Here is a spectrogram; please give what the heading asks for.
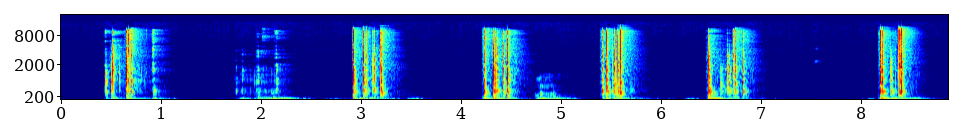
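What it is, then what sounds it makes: Cardboard box tapped with fingernails. Long fingernails of both hands tap rapidly on the flat top of a printed cardboard candolier box lying flat on a wooden table. Seven separate bursts of quick tapping are heard, with quiet gaps between them. Each burst has a hollow, low cardboard thump under crisp nail clicks that die away almost at once.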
